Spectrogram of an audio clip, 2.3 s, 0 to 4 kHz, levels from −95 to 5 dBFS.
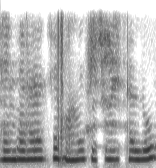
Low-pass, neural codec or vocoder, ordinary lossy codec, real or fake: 3.6 kHz; codec, 16 kHz, 2 kbps, FreqCodec, smaller model; none; fake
